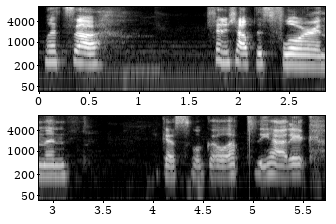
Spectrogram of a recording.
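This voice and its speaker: A woman's voice: mid-range voice, measured pace, fairly bright tone, no echo, soft background music. A woman playing a tabletop roleplaying game, talking casually and narrating what her character does.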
